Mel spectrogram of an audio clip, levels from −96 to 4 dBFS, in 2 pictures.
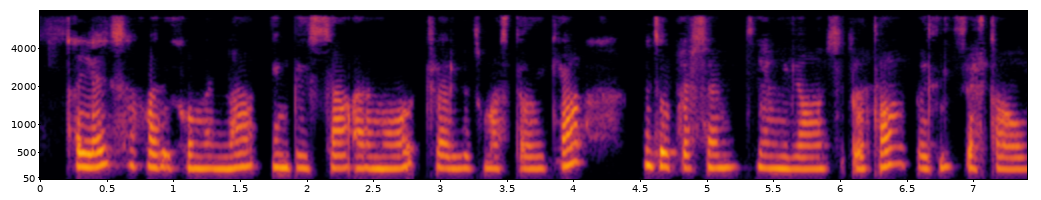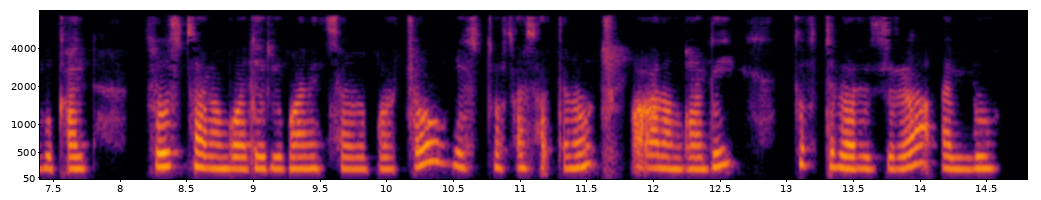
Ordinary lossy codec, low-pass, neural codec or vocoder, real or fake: MP3, 48 kbps; 7.2 kHz; codec, 44.1 kHz, 2.6 kbps, SNAC; fake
